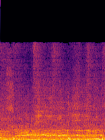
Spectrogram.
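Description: Power metal band playing live, with drums and electric guitars under a high, held, wavering vocal line sung into a microphone.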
